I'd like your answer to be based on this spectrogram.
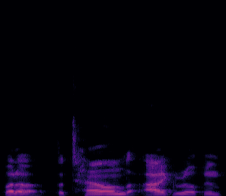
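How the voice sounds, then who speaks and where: His medium-pitched voice flows smoothly at a moderate pace, though the audio sounds dull. The speaker, a young clothing brand founder from Vietnam in his mid twenties, gives a loose, rambling interview, heavy on "like" and full of restarts.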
